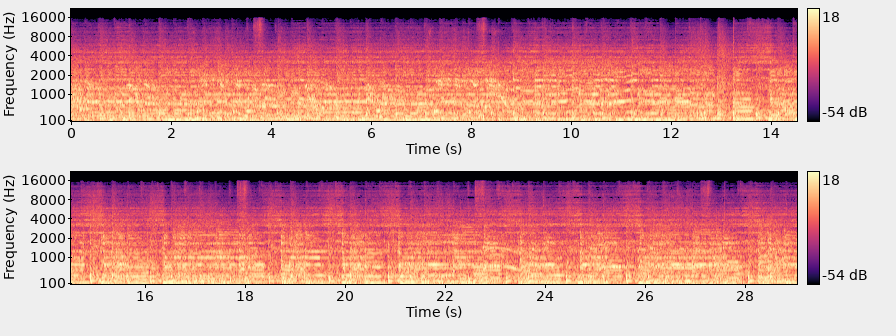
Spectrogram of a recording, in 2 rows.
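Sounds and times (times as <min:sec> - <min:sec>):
drum kit: 0:00.0 - 0:29.0
electric guitar: 0:00.0 - 0:29.0.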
